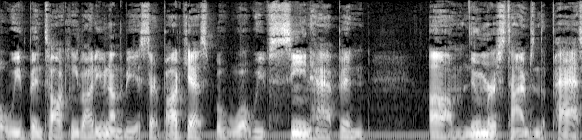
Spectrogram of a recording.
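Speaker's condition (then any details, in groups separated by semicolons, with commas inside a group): No condition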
